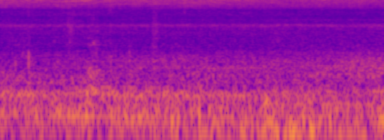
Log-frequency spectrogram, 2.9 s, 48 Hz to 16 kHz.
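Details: 2007-13 Nissan Versa on a lift, rear wheel spun free by hand with vibration felt: a steady low rumble from a worn rear wheel bearing; both sides found bad.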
